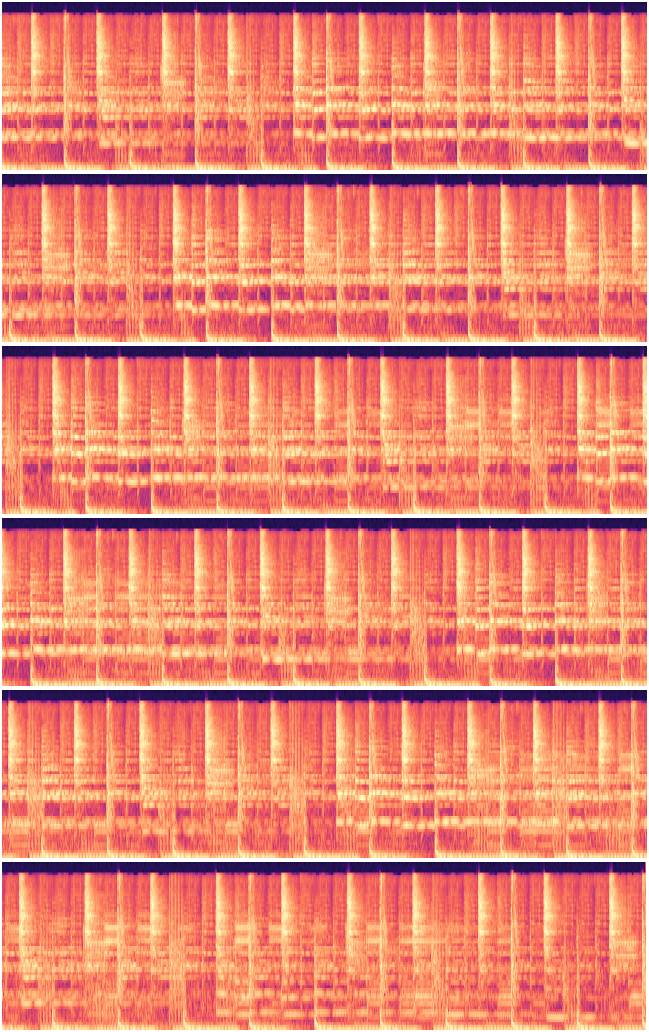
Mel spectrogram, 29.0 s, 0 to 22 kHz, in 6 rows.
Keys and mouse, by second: 2.6 click, 5.6 click, 8.9 click, 10.6 click, 13.0 click, 18.2 click, 26.1 click.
